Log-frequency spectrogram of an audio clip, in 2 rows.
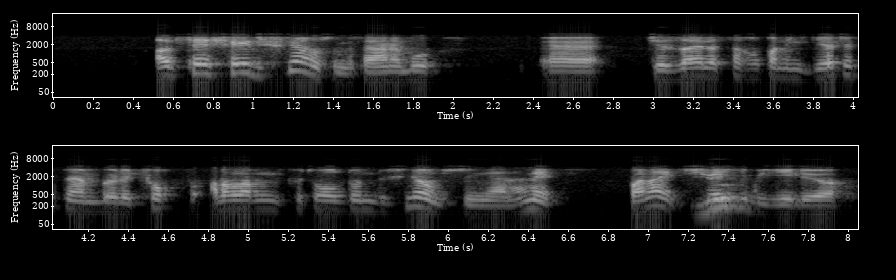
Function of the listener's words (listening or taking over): listening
